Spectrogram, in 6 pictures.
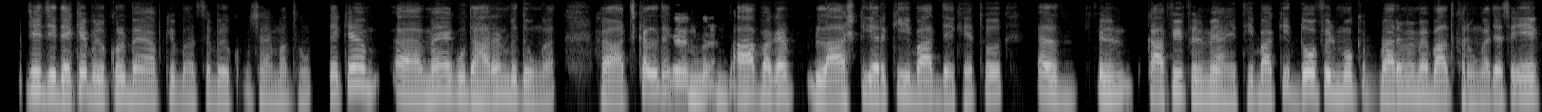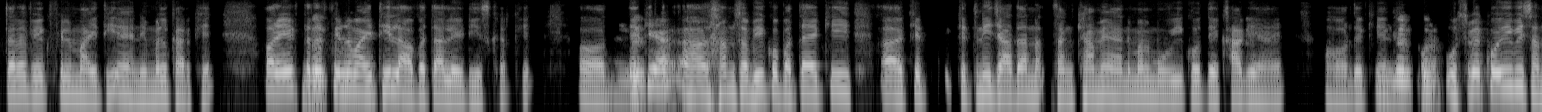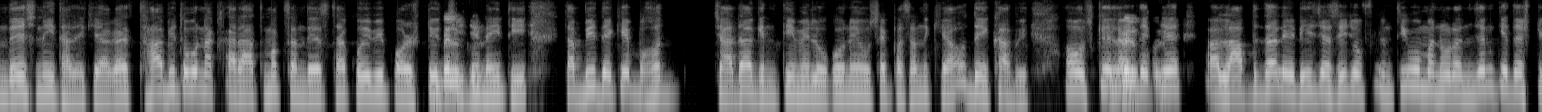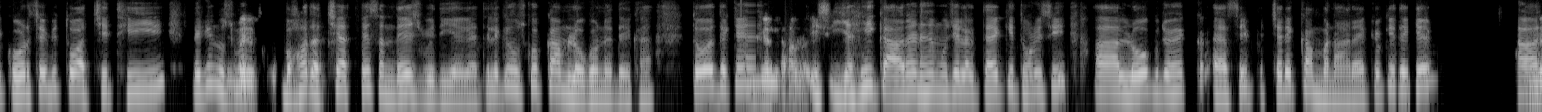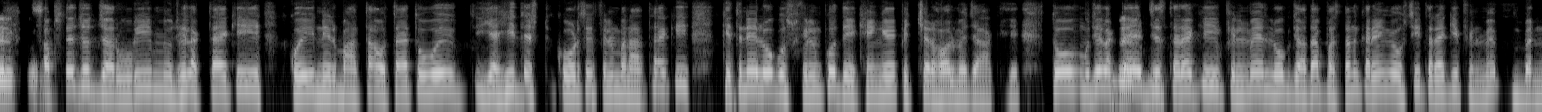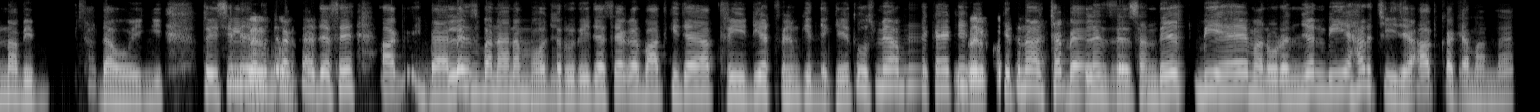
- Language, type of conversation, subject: Hindi, unstructured, क्या फिल्मों में मनोरंजन और संदेश, दोनों का होना जरूरी है?
- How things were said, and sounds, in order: other background noise; other noise; in English: "लास्ट ईयर"; tapping; in English: "मूवी"; in English: "पॉज़िटिव"; in English: "बैलेंस"; in English: "थ्री"; in English: "बैलेंस"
